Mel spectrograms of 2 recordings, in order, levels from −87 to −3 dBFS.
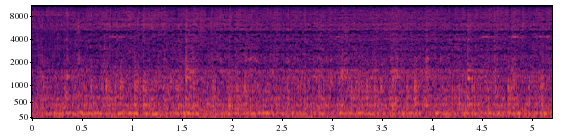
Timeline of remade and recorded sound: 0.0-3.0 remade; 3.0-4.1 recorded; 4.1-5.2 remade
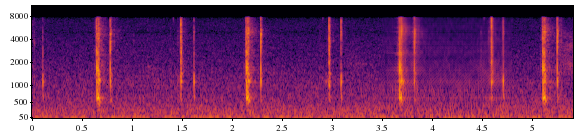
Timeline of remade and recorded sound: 0.0-3.5 recorded; 3.5-4.8 remade; 4.8-5.4 recorded

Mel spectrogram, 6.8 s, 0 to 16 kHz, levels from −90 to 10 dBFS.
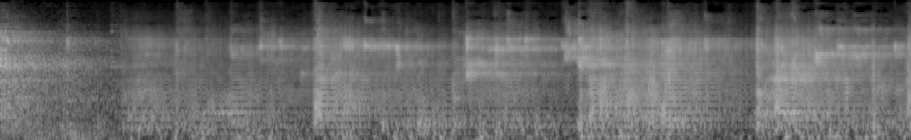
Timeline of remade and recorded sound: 0.0-0.9 recorded; 0.9-6.8 remade

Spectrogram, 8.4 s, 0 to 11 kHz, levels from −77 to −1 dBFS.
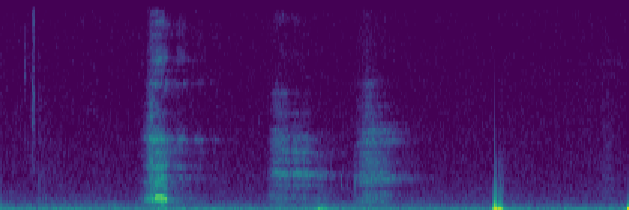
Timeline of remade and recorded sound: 0.0-8.4 recorded

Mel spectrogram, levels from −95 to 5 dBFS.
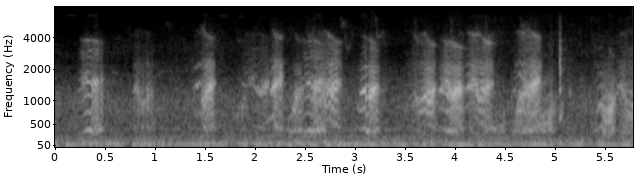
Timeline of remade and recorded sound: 0.0-3.4 recorded; 3.4-5.8 remade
